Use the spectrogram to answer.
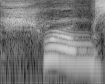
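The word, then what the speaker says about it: Shruumz: with a kick now it's spelled s HR uu MZ but it sounds like shrooms like mushrooms now mushrooms that contain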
